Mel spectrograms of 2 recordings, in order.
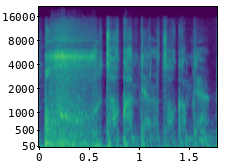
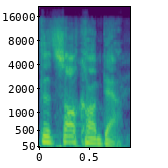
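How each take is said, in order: First: Soft whispered self-calming, fading away. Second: Said in the usual way. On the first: Real, not acted. A streamer whispering to calm himself and his viewers down. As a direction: whisper it to settle yourself.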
